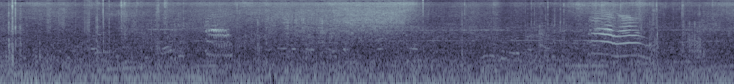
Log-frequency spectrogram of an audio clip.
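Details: Cat asking for food: a short faint cry early, soft low sounds, then one clear drawn-out meow that rises and falls near the end, with background rumble and faint voices.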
